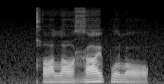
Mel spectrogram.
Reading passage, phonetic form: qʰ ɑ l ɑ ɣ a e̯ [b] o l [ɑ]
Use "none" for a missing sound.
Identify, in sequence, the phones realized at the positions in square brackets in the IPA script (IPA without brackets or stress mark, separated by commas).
p, ɔ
